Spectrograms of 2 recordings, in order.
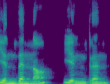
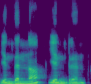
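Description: No difference in how they are said.

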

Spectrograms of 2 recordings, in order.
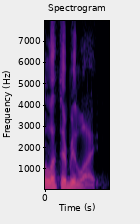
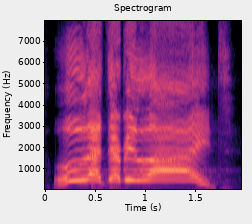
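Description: First: It is said simply and without effort. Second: It is screamed out loudly. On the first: "did God just simply say, was it not difficult for him at all?" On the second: "did he scream it out loud?"

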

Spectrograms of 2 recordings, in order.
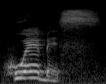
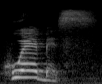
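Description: First: It begins with an H-like sound. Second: The same.

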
